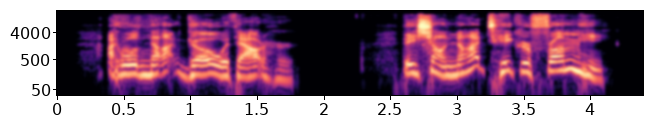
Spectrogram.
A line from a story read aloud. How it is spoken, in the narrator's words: she wails over Theo's shouts to shut up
